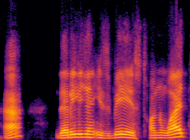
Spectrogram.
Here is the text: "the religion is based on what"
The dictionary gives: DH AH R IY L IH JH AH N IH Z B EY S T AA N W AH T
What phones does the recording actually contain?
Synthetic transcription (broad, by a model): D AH R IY L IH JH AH N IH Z B EY S T AA N W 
